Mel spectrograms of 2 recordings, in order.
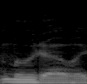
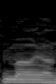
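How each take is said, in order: First: The first vowel sounds like 'oo'. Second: The first vowel sounds like 'oh'. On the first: The speaker calls it wrong. "not Muto" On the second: The speaker calls it right. "It's Moto"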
